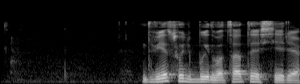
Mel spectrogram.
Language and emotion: Russian, neutral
